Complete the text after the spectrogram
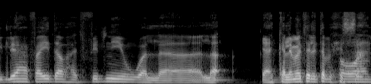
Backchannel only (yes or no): yes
